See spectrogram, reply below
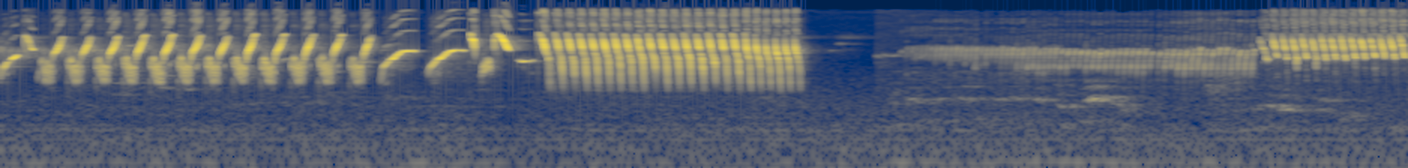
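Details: Canary singing as a lure for other canaries: quick repeated arched notes, a loud rolling trill, a softer steady whistled tone, then another fast trill.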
